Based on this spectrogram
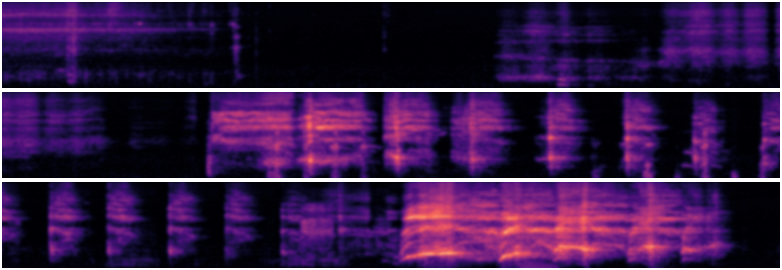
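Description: Harsh, repeated coughing after a big dab hit comes in many short, rough bursts, then builds to a heavier, louder fit near the end.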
